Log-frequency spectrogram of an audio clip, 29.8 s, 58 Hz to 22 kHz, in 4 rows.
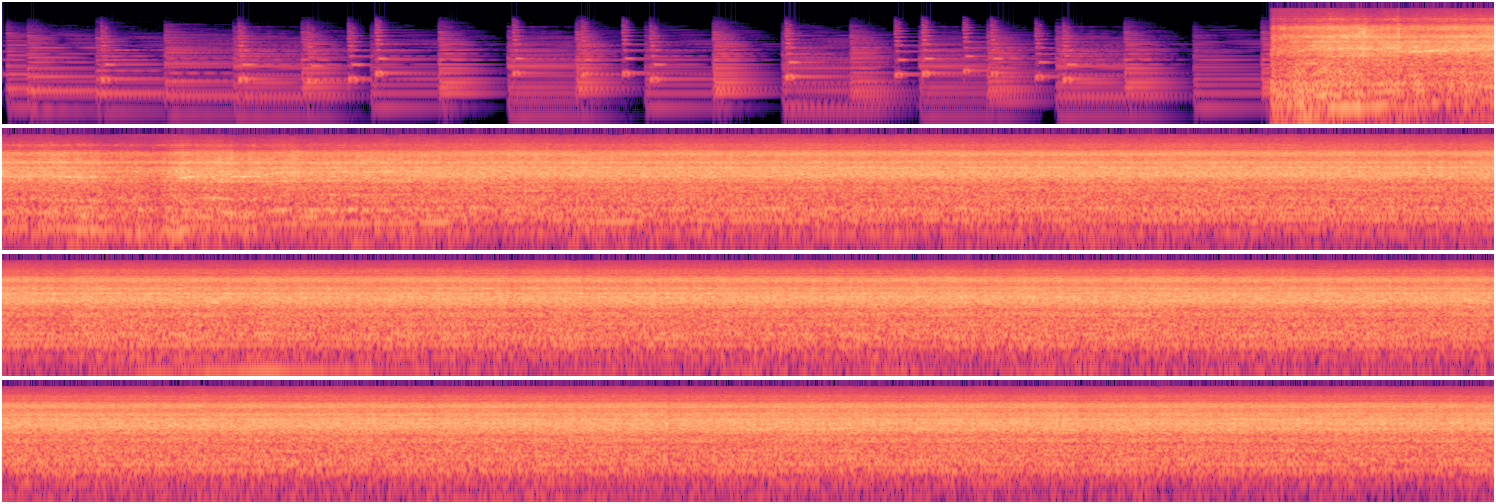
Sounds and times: Blender: 6.4s - 29.8s.

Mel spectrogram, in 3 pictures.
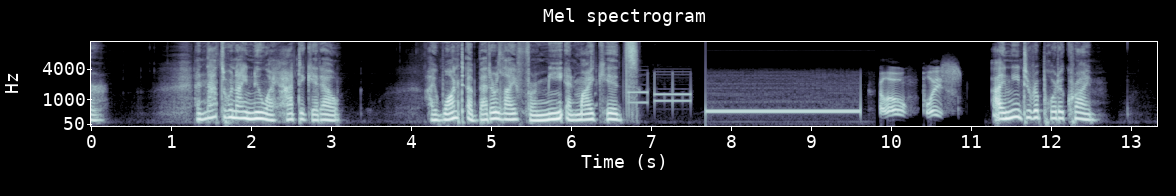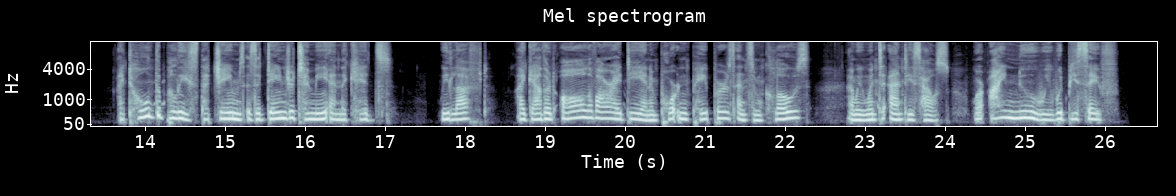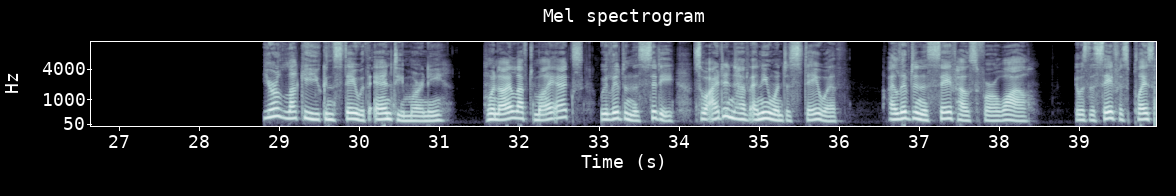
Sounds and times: Speech: 4.2s - 6.9s, 9.9s - 12.6s, 13.7s - 17.1s, 17.8s - 26.2s
Dial tone: 6.8s - 9.7s.

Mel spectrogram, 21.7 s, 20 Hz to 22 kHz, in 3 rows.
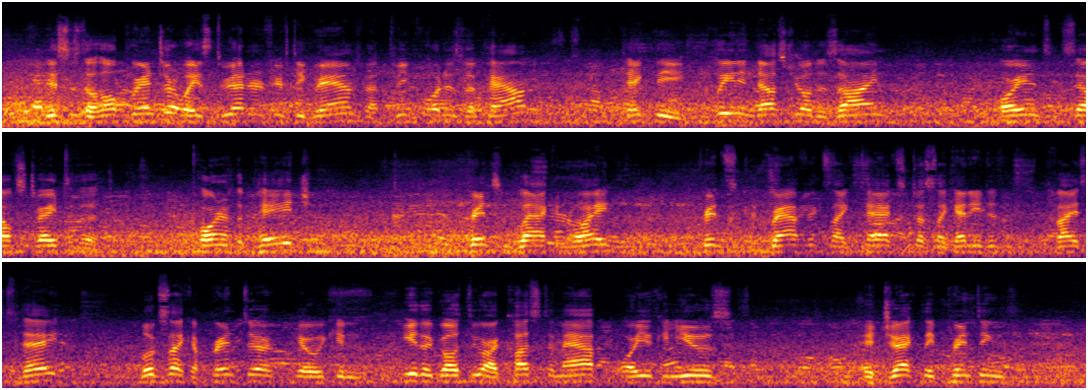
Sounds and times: Speech: 0.0s - 5.9s, 6.6s - 9.4s, 10.0s - 21.6s.

